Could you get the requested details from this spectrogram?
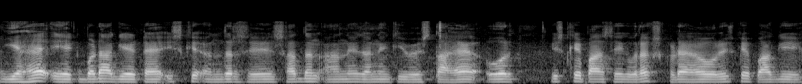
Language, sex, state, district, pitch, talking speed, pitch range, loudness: Hindi, male, Rajasthan, Bikaner, 120 Hz, 185 wpm, 120-125 Hz, -17 LUFS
